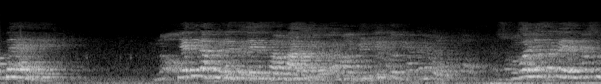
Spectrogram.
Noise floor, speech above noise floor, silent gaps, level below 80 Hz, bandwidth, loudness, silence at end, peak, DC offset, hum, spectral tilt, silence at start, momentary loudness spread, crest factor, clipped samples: -38 dBFS; 21 dB; none; -34 dBFS; 7.8 kHz; -18 LUFS; 0 s; -4 dBFS; under 0.1%; none; -6 dB/octave; 0 s; 16 LU; 14 dB; under 0.1%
